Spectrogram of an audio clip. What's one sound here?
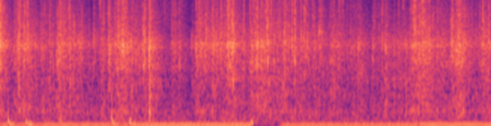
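Plastic packaging crinkles and rustles as it is handled.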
